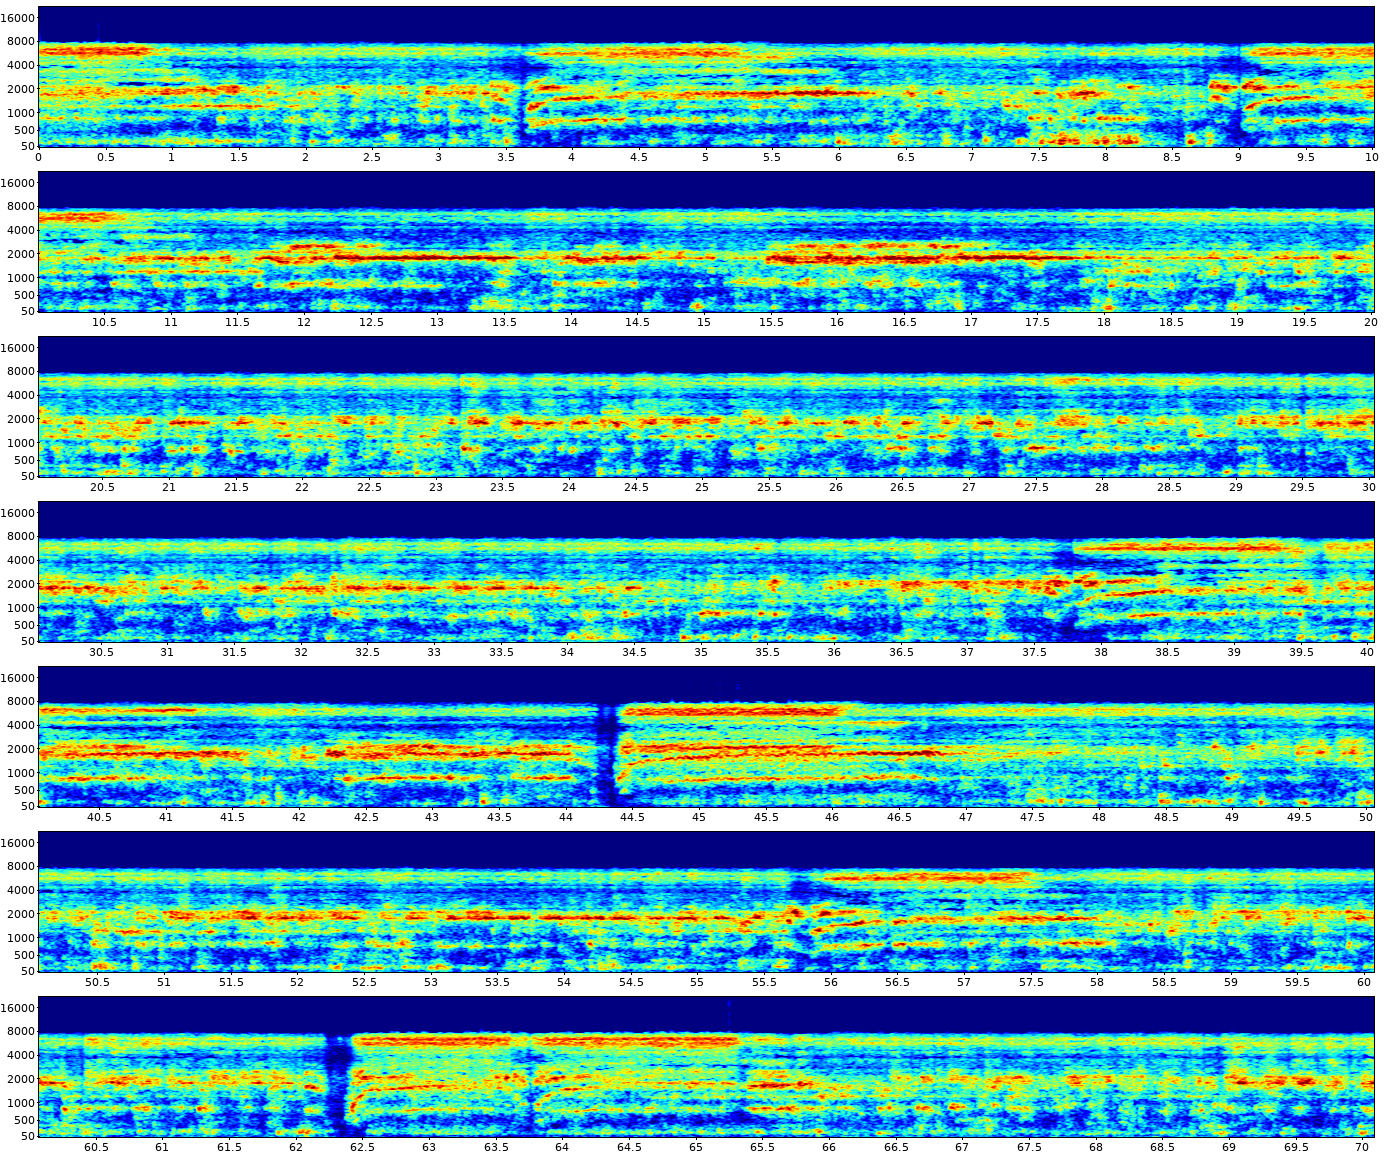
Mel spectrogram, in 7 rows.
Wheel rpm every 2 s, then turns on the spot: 220, 220, 210, 230, 210, 220, 230, 230, 220, 230, 230, 230, 230, 230, 230, 230, 230, 230, 220, 200, 220, 220, 170, 210, 230, 230, 230, 230, 210, 230, 230, 180, 200, 230, 230.
none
